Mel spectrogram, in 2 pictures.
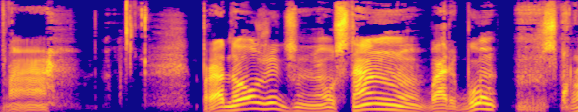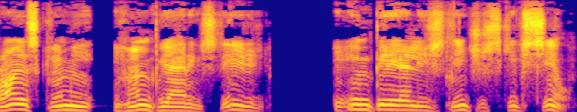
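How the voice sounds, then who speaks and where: A man voicing an elderly male Soviet leader who chairs a meeting in a slow, tired drawl, in an audiobook reading. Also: medium pitch, dry recording, clean studio sound, heavily acted.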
